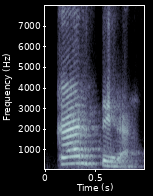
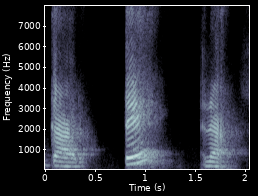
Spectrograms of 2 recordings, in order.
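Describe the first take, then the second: First: CAR-tera, stressed on the first syllable; wrong stress on CAR. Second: Car-TE-ra, stretched with a lifted middle; correct stress on TE. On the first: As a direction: punch the first syllable of Cartera and let tera drop. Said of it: "mayor fuerza de voz a car". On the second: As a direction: split cartera and push the voice up on TE. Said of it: "pronunciamos cartera". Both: Shown as a demonstration.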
